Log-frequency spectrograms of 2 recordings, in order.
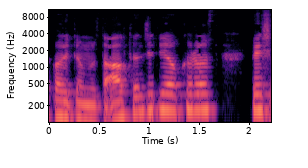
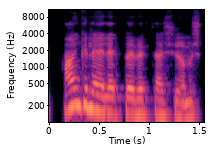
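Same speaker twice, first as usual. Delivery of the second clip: ordinary talk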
